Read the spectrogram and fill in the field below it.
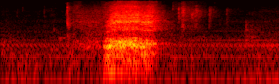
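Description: Water and trapped air spit out of a house's water lines at a tap in one sharp, sputtering burst, with quieter hissing before and after.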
